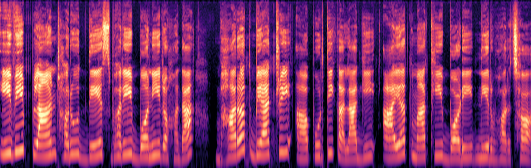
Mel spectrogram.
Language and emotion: Nepali, neutral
